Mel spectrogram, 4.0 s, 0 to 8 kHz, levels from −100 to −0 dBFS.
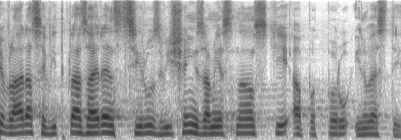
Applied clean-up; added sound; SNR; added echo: none; none; none; none.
